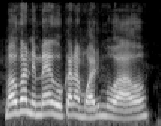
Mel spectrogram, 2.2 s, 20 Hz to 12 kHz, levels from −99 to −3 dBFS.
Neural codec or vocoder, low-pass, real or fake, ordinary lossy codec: codec, 24 kHz, 6 kbps, HILCodec; none; fake; none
